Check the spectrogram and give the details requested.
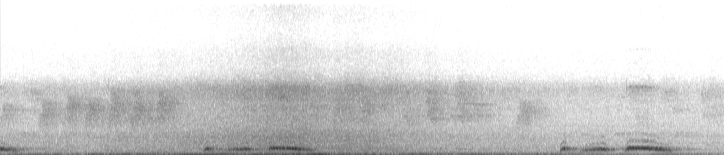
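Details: Zebra dove giving two separated phrases of soft, bubbling coos, each a quick run of low mellow notes, over a steady background rumble and hiss.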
